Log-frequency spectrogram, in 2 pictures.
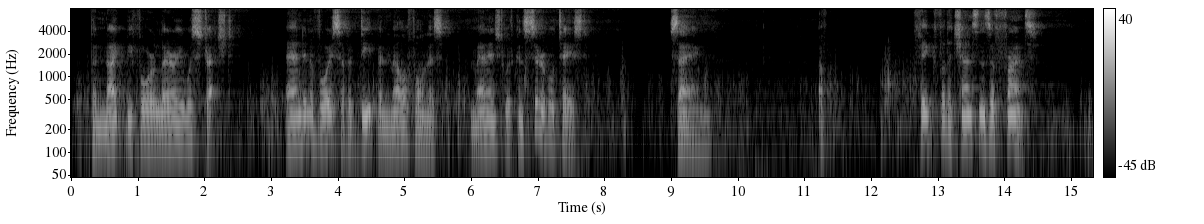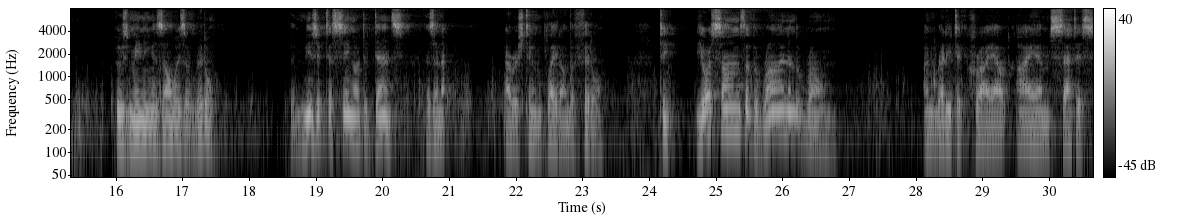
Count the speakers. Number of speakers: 1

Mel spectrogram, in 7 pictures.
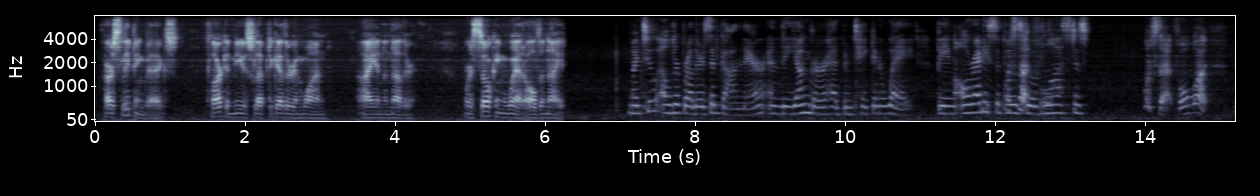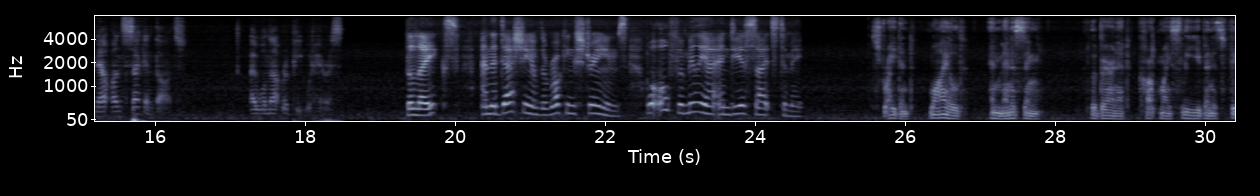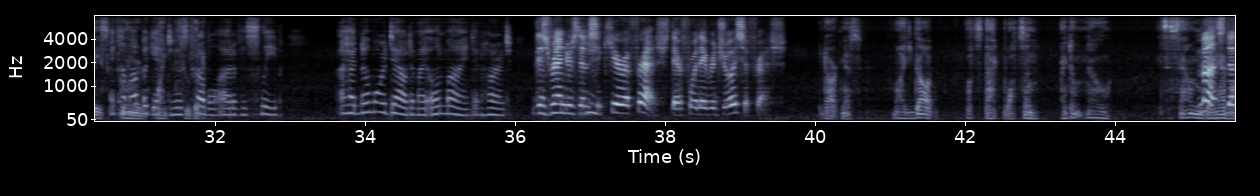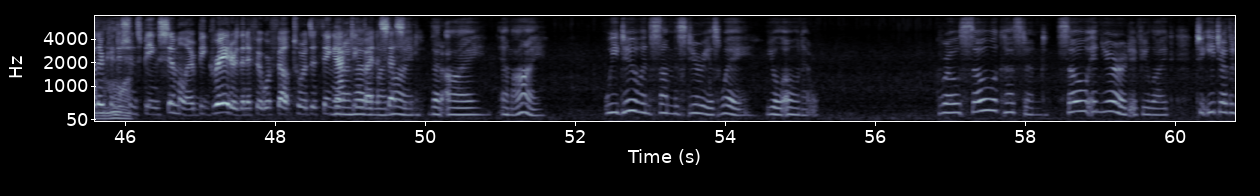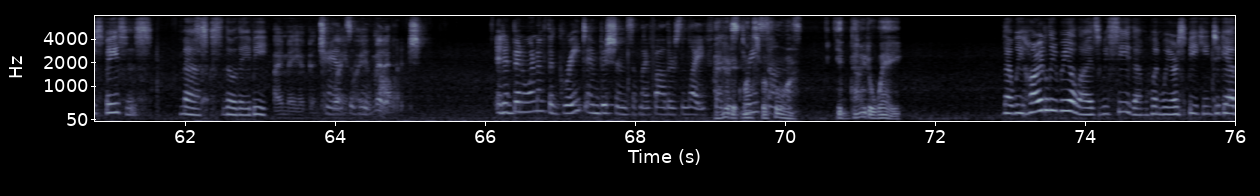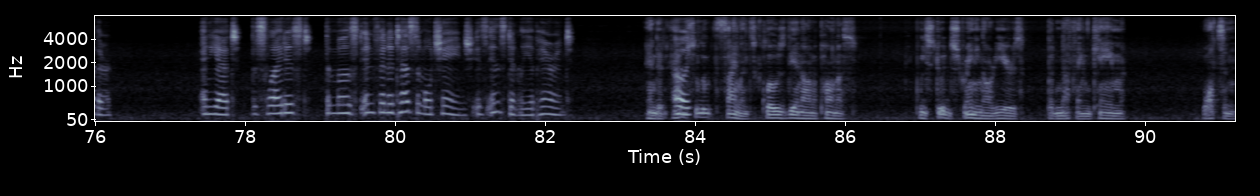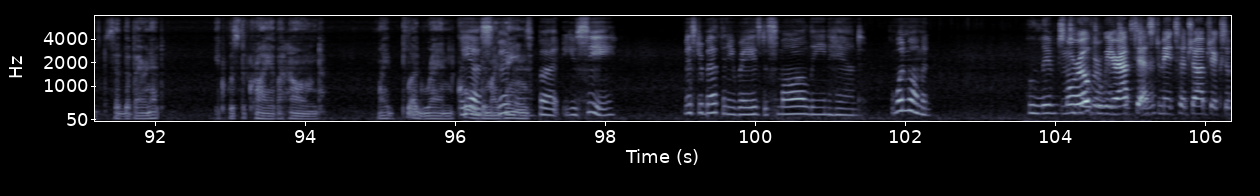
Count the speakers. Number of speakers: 7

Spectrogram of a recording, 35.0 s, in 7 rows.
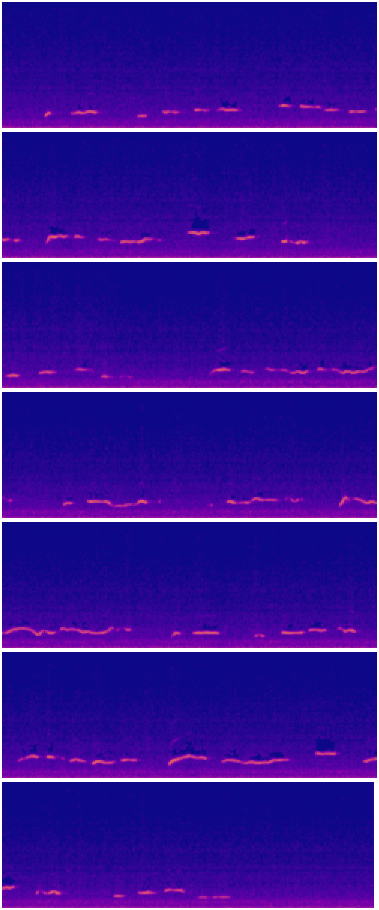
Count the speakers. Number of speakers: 0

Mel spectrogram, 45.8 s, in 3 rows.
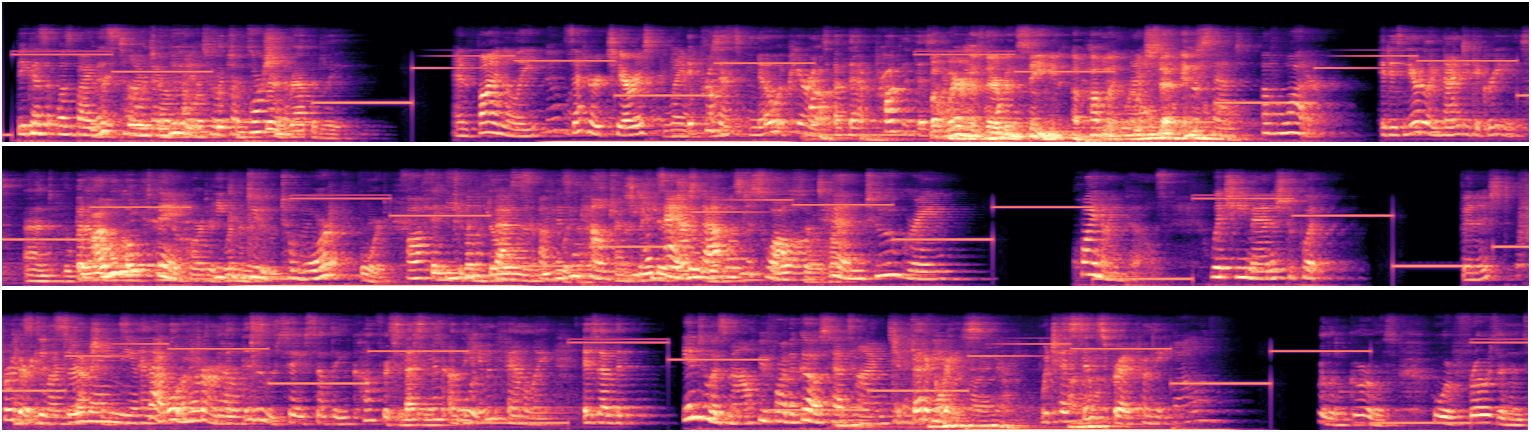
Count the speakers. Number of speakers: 7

